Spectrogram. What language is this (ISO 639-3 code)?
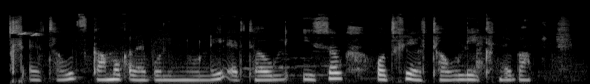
kat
